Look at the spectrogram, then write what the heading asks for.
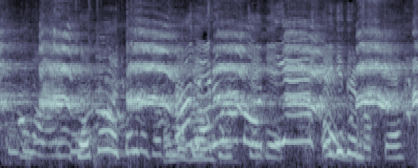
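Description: An excited chimpanzee gives loud, high, strained screams in long, wavering bursts while people talk nearby.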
